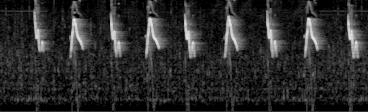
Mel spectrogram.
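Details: Grey pileated finch (tico-tico-rei-cinza) from Brazil delivering a steady run of nine high, sharp chirps, each a quick upward sweep and steep fall, repeated nearly twice per second with faint water in the background.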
